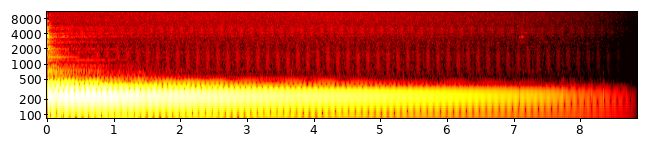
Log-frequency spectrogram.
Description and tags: String 4 of an old beat up found in my closet.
